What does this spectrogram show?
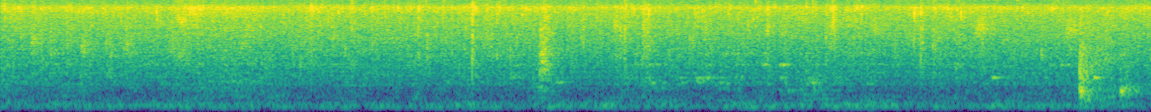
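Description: Diced ham and scrambled egg frying in a wok: a steady sizzle with scattered small crackles, and one sharper click near the end.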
